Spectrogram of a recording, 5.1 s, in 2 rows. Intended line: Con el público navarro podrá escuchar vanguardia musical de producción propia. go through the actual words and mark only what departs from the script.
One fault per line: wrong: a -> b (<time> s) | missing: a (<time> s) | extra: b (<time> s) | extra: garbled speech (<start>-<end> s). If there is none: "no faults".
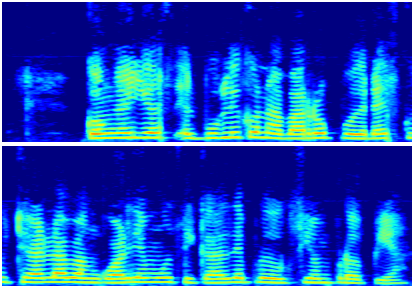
extra: ellos (0.7 s)
extra: la (2.9 s)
